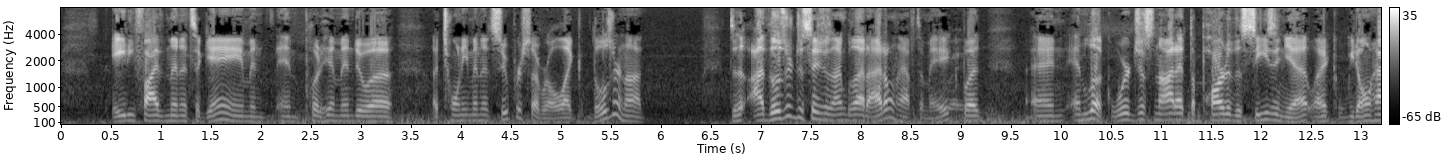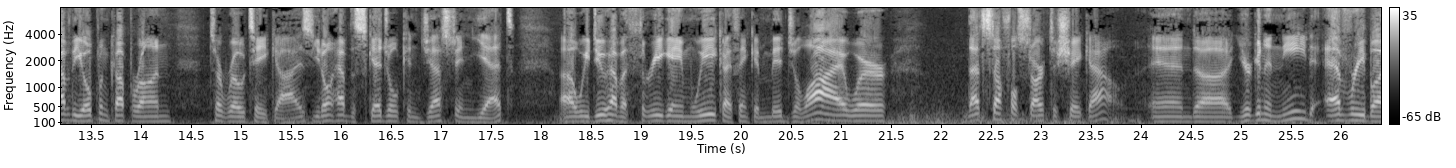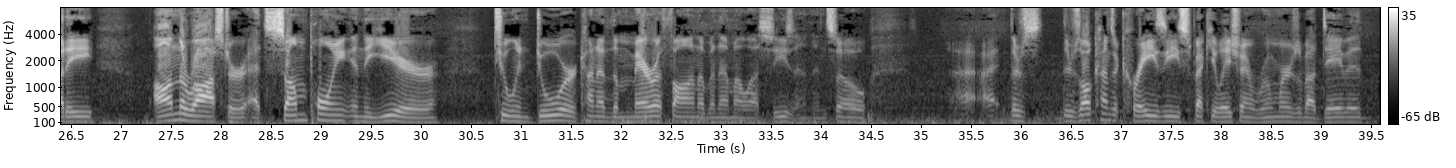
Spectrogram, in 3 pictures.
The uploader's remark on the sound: live at Rio Tinto stadium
